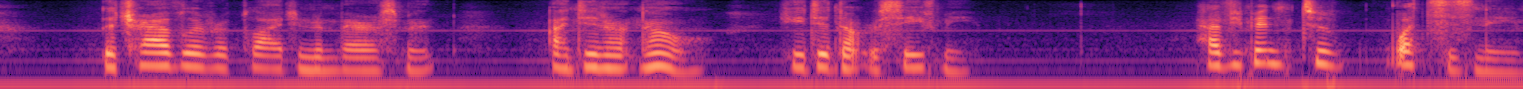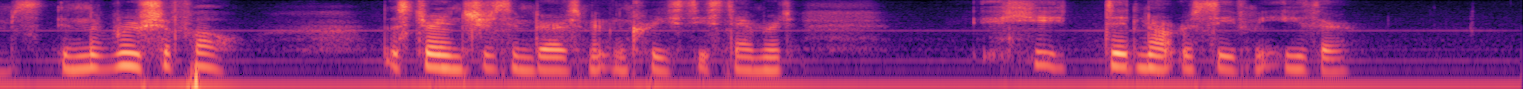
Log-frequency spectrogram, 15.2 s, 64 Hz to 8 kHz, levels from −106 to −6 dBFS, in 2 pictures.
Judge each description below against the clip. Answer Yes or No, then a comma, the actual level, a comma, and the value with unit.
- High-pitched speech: Yes, high, 200 Hz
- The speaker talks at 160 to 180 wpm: No, average, 145 wpm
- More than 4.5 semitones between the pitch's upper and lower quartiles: No, average, 3.1 semitones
